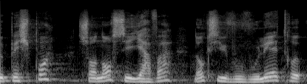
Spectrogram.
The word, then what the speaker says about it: Yahvah: de de yava et la prononciation de y h V he selon les hébreuxes c'est yava et personne ne peut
